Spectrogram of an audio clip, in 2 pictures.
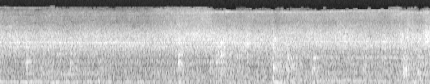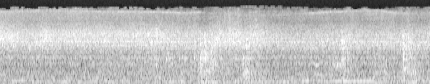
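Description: Kobelco hydraulic excavator's diesel engine running steadily under load while its bucket pushes against an old oil palm trunk, with scattered sharp knocks.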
